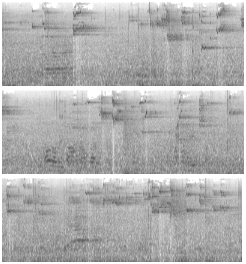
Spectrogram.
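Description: Basketball being dribbled on a hardwood court, with repeated low thuds, among many short high squeaks of sneakers on the floor and players calling out, all echoing in a large hall.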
